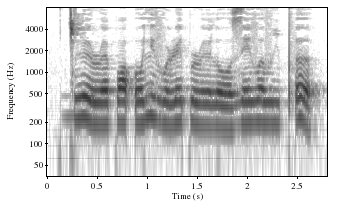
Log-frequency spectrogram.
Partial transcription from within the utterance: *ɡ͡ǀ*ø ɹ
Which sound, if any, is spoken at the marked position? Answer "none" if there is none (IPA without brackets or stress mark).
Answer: ɡ͡ǀ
